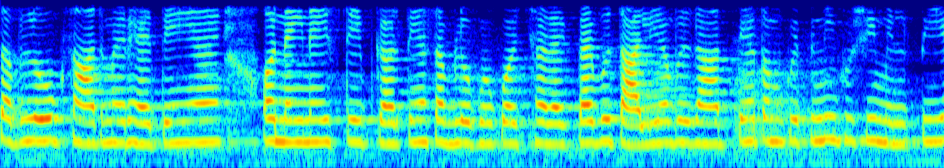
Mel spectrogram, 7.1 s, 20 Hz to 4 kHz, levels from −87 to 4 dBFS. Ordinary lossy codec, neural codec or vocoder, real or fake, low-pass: none; none; real; 3.6 kHz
